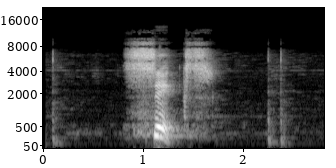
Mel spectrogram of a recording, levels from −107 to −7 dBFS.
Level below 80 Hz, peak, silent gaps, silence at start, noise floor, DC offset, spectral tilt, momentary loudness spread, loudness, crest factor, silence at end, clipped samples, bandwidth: -80 dBFS; -2 dBFS; none; 0.85 s; -73 dBFS; under 0.1%; -0.5 dB/octave; 16 LU; -19 LUFS; 22 dB; 1.1 s; under 0.1%; 9.6 kHz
